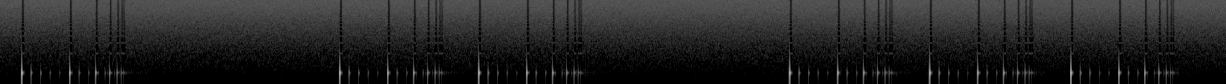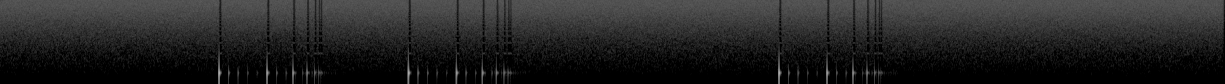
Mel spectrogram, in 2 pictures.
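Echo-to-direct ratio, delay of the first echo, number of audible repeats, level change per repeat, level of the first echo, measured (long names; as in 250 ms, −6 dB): −20.5 dB, 95 ms, 3, −5.0 dB, −22.0 dB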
